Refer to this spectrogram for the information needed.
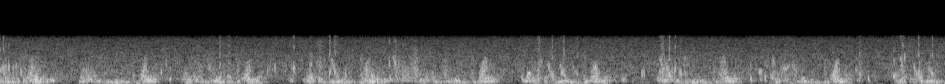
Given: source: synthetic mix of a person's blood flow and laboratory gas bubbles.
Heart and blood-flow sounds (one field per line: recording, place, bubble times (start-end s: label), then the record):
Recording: Doppler ultrasound of blood flow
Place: precordium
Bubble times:
0.00-0.29 s: bubbles
0.49-0.58 s: bubbles
0.79-0.95 s: bubbles
1.59-1.74 s: bubbles
1.89-2.44 s: bubbles
2.63-2.80 s: bubbles
2.82-2.98 s: bubbles
3.00-3.57 s: bubbles
3.87-4.22 s: bubbles
4.43-4.64 s: bubbles
5.20-5.81 s: bubbles
6.12-6.37 s: bubbles
6.40-6.47 s: bubbles
6.53-6.96 s: bubbles
7.47-8.10 s: bubbles
8.54-8.73 s: bubbles
8.88-9.39 s: bubbles
From the record:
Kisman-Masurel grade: 342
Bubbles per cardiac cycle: rolling drumbeat, 9 or more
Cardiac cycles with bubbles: 100%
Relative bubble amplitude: moderate (0.250 to 0.450)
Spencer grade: 3 (all of the cardiac periods contain showers or single bubble signals, but not dominating or overriding the cardiac motion signals)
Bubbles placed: only in the low amplitude regions of the cardiac cycle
